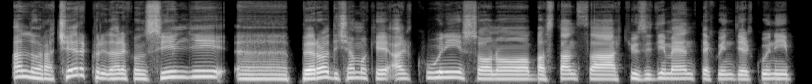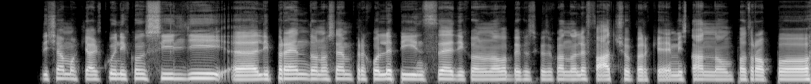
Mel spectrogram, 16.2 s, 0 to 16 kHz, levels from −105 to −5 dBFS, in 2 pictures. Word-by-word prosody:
Allora, 195 -8 +2
cerco 250 - +1
di - - +1
dare 165 0 +1
consigli, 215 +8 +1
uhm, 155 -2 -2
però 170 +5 +6
diciamo 190 +1 -2
che 165 -1 0
alcuni 195 +5 +1
sono 155 -2 +2
abbastanza 150 0 +1
chiusi 155 -1 -3
di 180 +4 -1
mente, 165 -2 -1
quindi 155 0 -3
alcuni 160 +1 -2 0.6
diciamo 160 +1 -4
che 150 - -3
alcuni 155 +2 -1
consigli, 170 +1 0
ehm, 140 0 +4
li 150 0 -1
prendono 160 -2 +1
sempre 155 0 -3
con 155 +2 0
le 155 0 +2
pinze. 150 0 0
Dicono: 140 0 -3
"No 140 0 0
vabbè, 140 -1 -2
queste 140 -1 -10
cose 140 -1 -5
qua 145 - -1
non 140 0 -2
le 150 - -1
faccio, 140 0 0
perché 130 -1 -3
mi 135 - -2
sanno 135 -1 -2
un 130 0 -6
po' 140 +1 -2
troppo 135 0 +2
155 Hz, 160 wpm, -21 LUFS, 145-170 Hz, 0.6 s, però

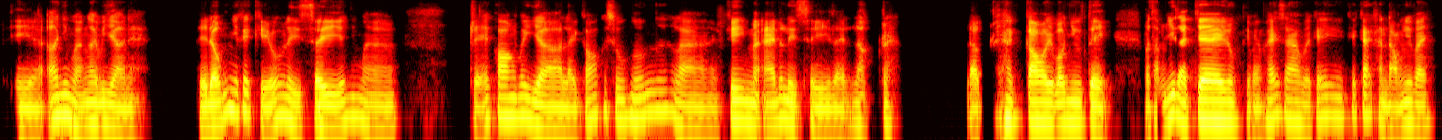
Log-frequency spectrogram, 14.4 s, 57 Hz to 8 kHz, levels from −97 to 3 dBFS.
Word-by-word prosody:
Thì, 90 -1 -2
ơ, 130 - 0
nhưng 145 -1 +2
bạn 105 -3 -2
ơi 110 -1 0
bây 105 - -1
giờ 95 -4 0
nè, 80 -2 -9 0.5
thì 95 - +2
đúng 100 - +3
như 160 - 0
cái, 160 - 0
kiểu, 100 +1 -1
lì 115 -7 -1
xì 95 0 +2
á, 110 - -1
nhưng 130 -1 -5
mà, 95 -4 -5 0.8
trẻ 85 +7 -4
con 130 0 +2
bây 130 -1 -1
giờ 95 -4 +2
lại 85 -1 -4
có 120 +4 -2
cái 160 - -7
xu 120 -6 -3
hướng 130 +5 -2
á 160 - -4
là 90 -3 -4 0.2
khi 120 -1 +3
mà 105 -2 +1
ai 100 +1 +1
đó 125 - -2
lì 105 -5 0
xì 85 -1 -3
lại 85 -1 -4
lật 100 -3 -6
ra, - - -7 0.7
lật 85 0 -1
ra 125 -3 -1
coi 110 -1 +6
bao 105 0 +2
nhiêu 110 0 0
tiền, 95 -4 +1 0.3
và - - -5
thậm - - -9
chí 140 - +4
là - - +5
chê 115 -1 +9
luôn, 110 -2 0
thì - - -7
bạn 85 -1 -6
thấy 120 +4 -1
sao 115 -5 -2
về 100 - -5
cái 130 0 -5
cái 140 - -8
cách 140 -1 0
hành 100 -5 -4
động 90 +2 -3
như 110 - 0
vậy? 95 -1 -1
105 Hz, 260 wpm, -22 LUFS, 95-125 Hz, 0.8 s, chê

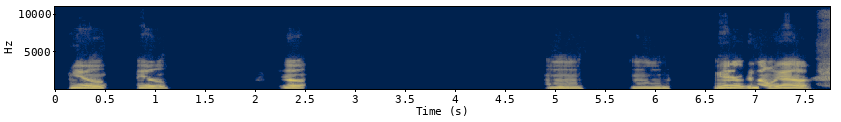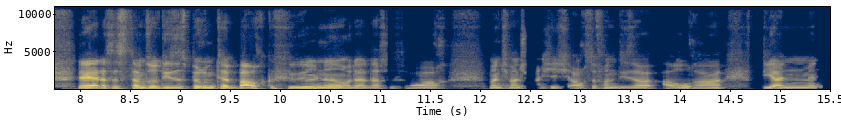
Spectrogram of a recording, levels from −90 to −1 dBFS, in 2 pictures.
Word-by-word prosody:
Ja, 110 -2 +1 0.4
ja. 105 -1 -1 1.1
Ja. 105 0 +1 2.4
Mhm, 100 -2 -3 0.5
mhm, 90 -1 -5 0.5
ja, - - -2
ja, 110 -1 +3
genau, 105 -3 0
ja, 115 +2 +4 0.2
ja. - - -9 0.4
Ja, - - +6
ja, 130 - +11
das 125 +1 0
ist 140 0 -6
dann 135 -1 +5
so 130 +1 +3
dieses 125 0 -2
berühmte 135 0 +4
Bauchgefühl, 145 +4 +3
ne, 135 +1 +1
oder 120 -1 -1
das 115 0 -6
ist 120 +1 -21
auch 115 0 -5 0.4
manchmal 115 +1 -3
spreche 120 +4 -12
ich 120 - -12
auch 110 - -5
so - - -11
von 120 -3 -6
dieser 110 0 -4
Aura, 125 0 -4 0.4
die - - 0
ein 115 0 +1
115 Hz, 130 wpm, -22 LUFS, 110-130 Hz, 2.4 s, ja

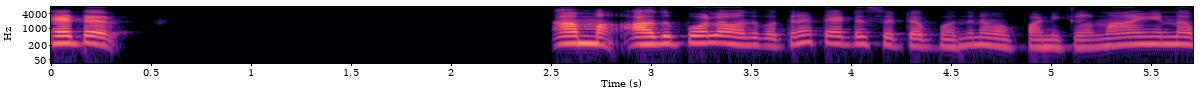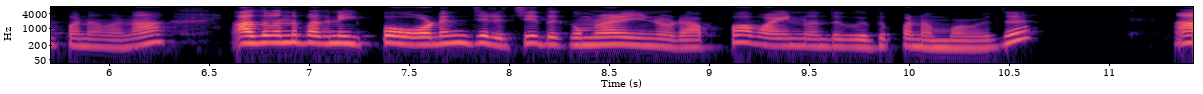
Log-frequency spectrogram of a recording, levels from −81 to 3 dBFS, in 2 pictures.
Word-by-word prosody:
Theatre. 240 -2 +8 2.3
ஆமா. 235 -2 +7 0.2
அது 225 +1 +5
போல 245 0 +3
வந்து 205 -1 -3
பாத்தீங்கன்னா, 220 +9 -5
தியேட்டர் 230 -1 -3
செட்டப் 185 -3 -6
வந்து 195 +4 -9
நம்ம 190 - -4
பண்ணிக்கலாம். 170 0 -7
நான் 220 +2 -1
என்ன 225 0 -3
பண்ணுவேன்னா, 180 +2 -4 0.5
அது 245 - +10
வந்து 260 +1 +1
பாத்தீங்கன்னா 240 -2 +1
இப்போ 245 +1 0
உடஞ்சிடுச்சு. 235 -2 -1
இதுக்கு 210 -3 -6
முன்னாடி 215 +1 +3
என்னோட 175 -3 -5
அப்பா 165 +11 -3
வாங்கின்னு 190 -2 -3
வந்து 175 0 -10
இது 185 - -11
பண்ணும்பொழுது, 160 - -5 0.9
அ - - +11
210 Hz, 145 wpm, -25 LUFS, 180-235 Hz, 2.3 s, அ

